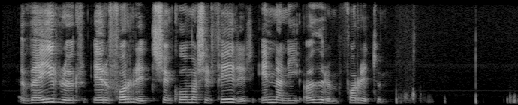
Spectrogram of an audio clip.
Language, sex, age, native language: Icelandic, female, 60-69, Icelandic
